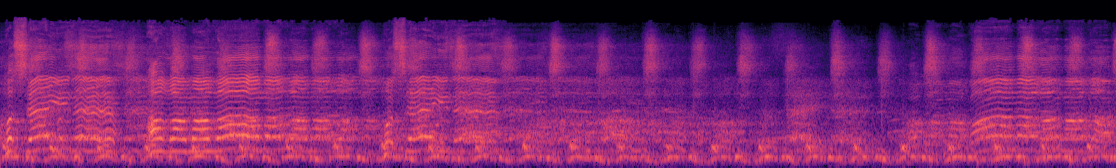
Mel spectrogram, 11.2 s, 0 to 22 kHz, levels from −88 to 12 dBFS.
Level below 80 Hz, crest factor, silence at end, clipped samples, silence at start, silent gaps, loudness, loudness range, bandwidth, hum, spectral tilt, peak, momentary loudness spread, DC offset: -60 dBFS; 20 dB; 0 s; under 0.1%; 0 s; none; -19 LUFS; 9 LU; 15 kHz; none; -2.5 dB/octave; 0 dBFS; 12 LU; under 0.1%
